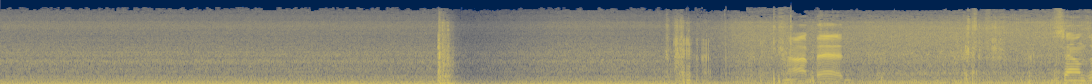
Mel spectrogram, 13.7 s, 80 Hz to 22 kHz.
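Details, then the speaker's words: Nissan 240SX starting and idling after a fuel tank swap with a new pump, with the microphone at the rear; a steady drone, a brief dip, then a smooth, even idle. The install went well. Normal start and idle. "So yeah, install went good. fires up, sounds good."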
